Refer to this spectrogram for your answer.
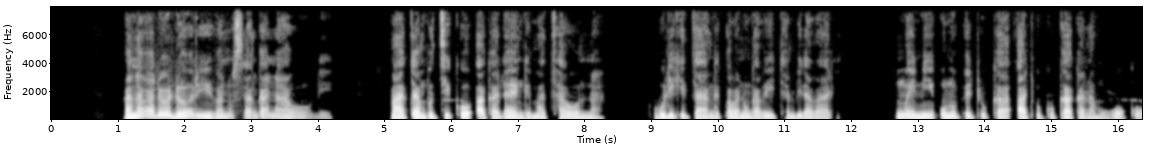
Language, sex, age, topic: Ndau, female, 36-49, health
